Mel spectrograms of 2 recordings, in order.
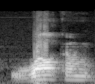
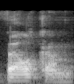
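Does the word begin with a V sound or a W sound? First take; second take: W sound; V sound. First: The word begins with a W sound. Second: The word begins with a V sound. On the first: The speaker calls it right. "Instead of welcome" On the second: The speaker calls it wrong. "instead of the W sound, we'd be saying V"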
